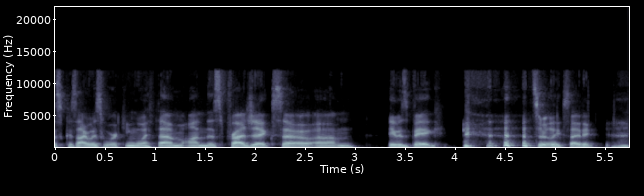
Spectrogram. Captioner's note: woman laughs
